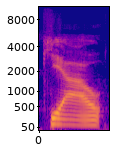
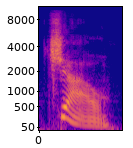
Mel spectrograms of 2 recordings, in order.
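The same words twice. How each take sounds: First: Chiao said with a hard k sound, kiao; the wrong way, chiao with a k; learner's mistaken chiao. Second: The right way, ciao with ch; ciao, one syllable, chao; correct ciao. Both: Shown as a demonstration. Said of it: "no es chiao".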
